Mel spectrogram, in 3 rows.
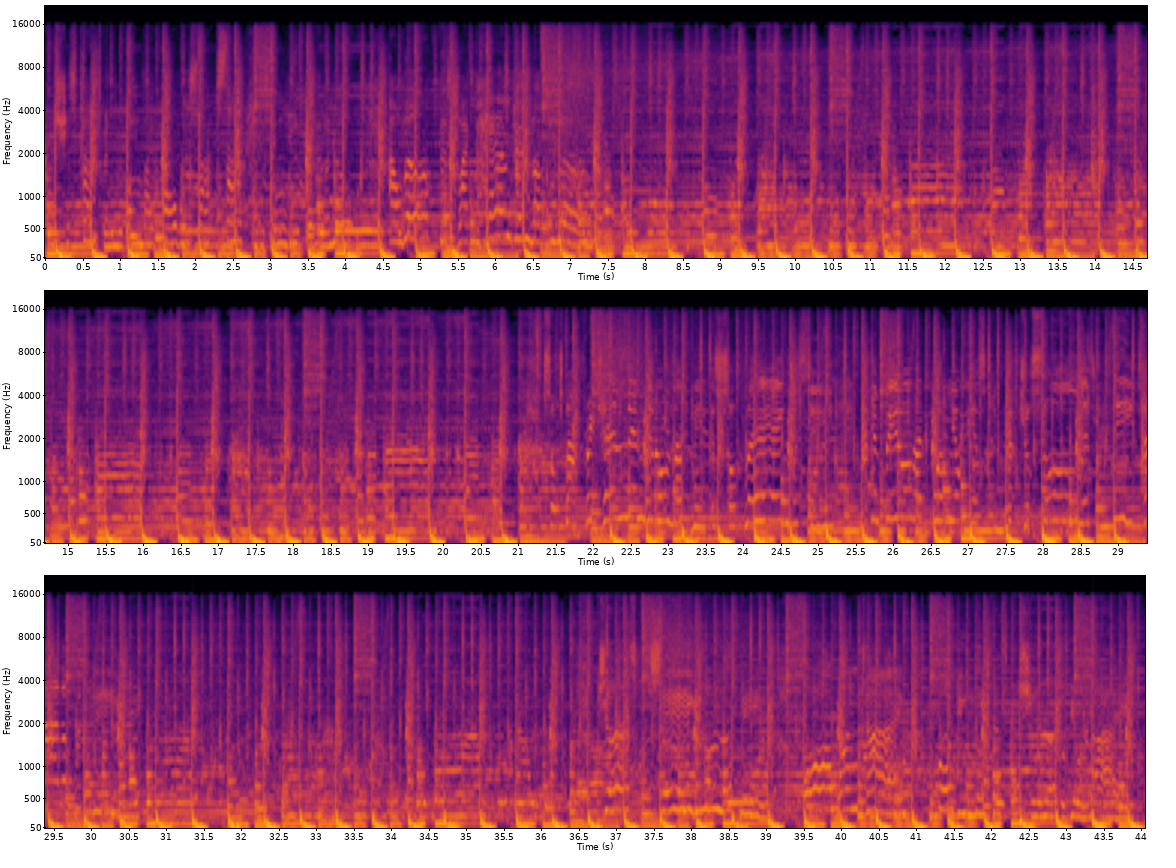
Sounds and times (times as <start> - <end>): Music: 0.0 - 44.0.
